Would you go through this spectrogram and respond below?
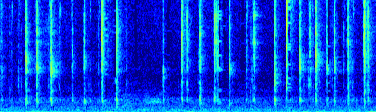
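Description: Rapid, steady keystrokes on a computer keyboard while code is entered, close and clear, with irregular bursts of clicks over a low background hum and no talking.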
